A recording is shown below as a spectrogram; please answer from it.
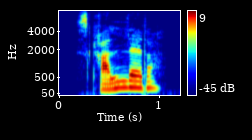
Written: skraldlatter

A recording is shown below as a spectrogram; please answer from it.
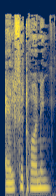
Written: alfedronning

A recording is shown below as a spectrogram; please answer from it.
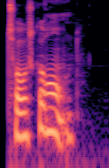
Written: torskerogn

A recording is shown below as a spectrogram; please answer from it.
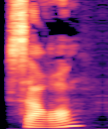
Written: sarong

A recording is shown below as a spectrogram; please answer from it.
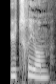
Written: yttrium

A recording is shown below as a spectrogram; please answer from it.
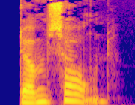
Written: domsogn

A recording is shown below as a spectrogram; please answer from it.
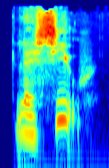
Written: lasciv

